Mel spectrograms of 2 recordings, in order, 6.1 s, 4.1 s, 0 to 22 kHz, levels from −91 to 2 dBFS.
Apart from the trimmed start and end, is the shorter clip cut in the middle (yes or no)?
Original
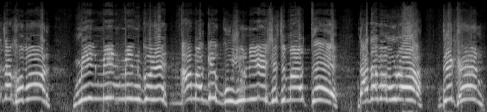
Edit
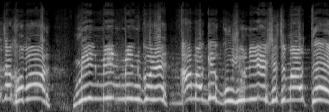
no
